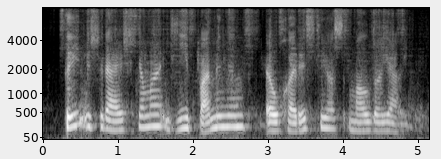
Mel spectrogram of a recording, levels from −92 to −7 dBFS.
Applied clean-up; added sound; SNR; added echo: neural separator model SepFormer DNS4.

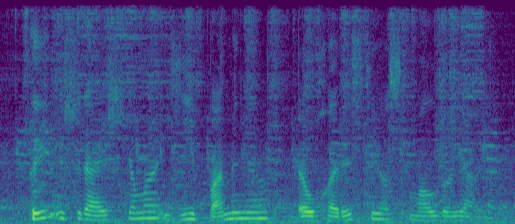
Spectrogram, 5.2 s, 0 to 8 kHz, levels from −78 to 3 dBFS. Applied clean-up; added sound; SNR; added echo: none; Crowd; 10 dB; none.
